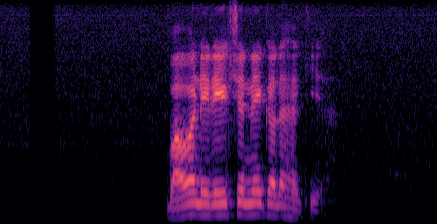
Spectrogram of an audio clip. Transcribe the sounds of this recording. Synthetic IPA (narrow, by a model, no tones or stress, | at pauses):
baːʋaniɾeːkʃənːekɐlaɦɐkija̰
